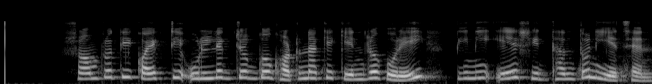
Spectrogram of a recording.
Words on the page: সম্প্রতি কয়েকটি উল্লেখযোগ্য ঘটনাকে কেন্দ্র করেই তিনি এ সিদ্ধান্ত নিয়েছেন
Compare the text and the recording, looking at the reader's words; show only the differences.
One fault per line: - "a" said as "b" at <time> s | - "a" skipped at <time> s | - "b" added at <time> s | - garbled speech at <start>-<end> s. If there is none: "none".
none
